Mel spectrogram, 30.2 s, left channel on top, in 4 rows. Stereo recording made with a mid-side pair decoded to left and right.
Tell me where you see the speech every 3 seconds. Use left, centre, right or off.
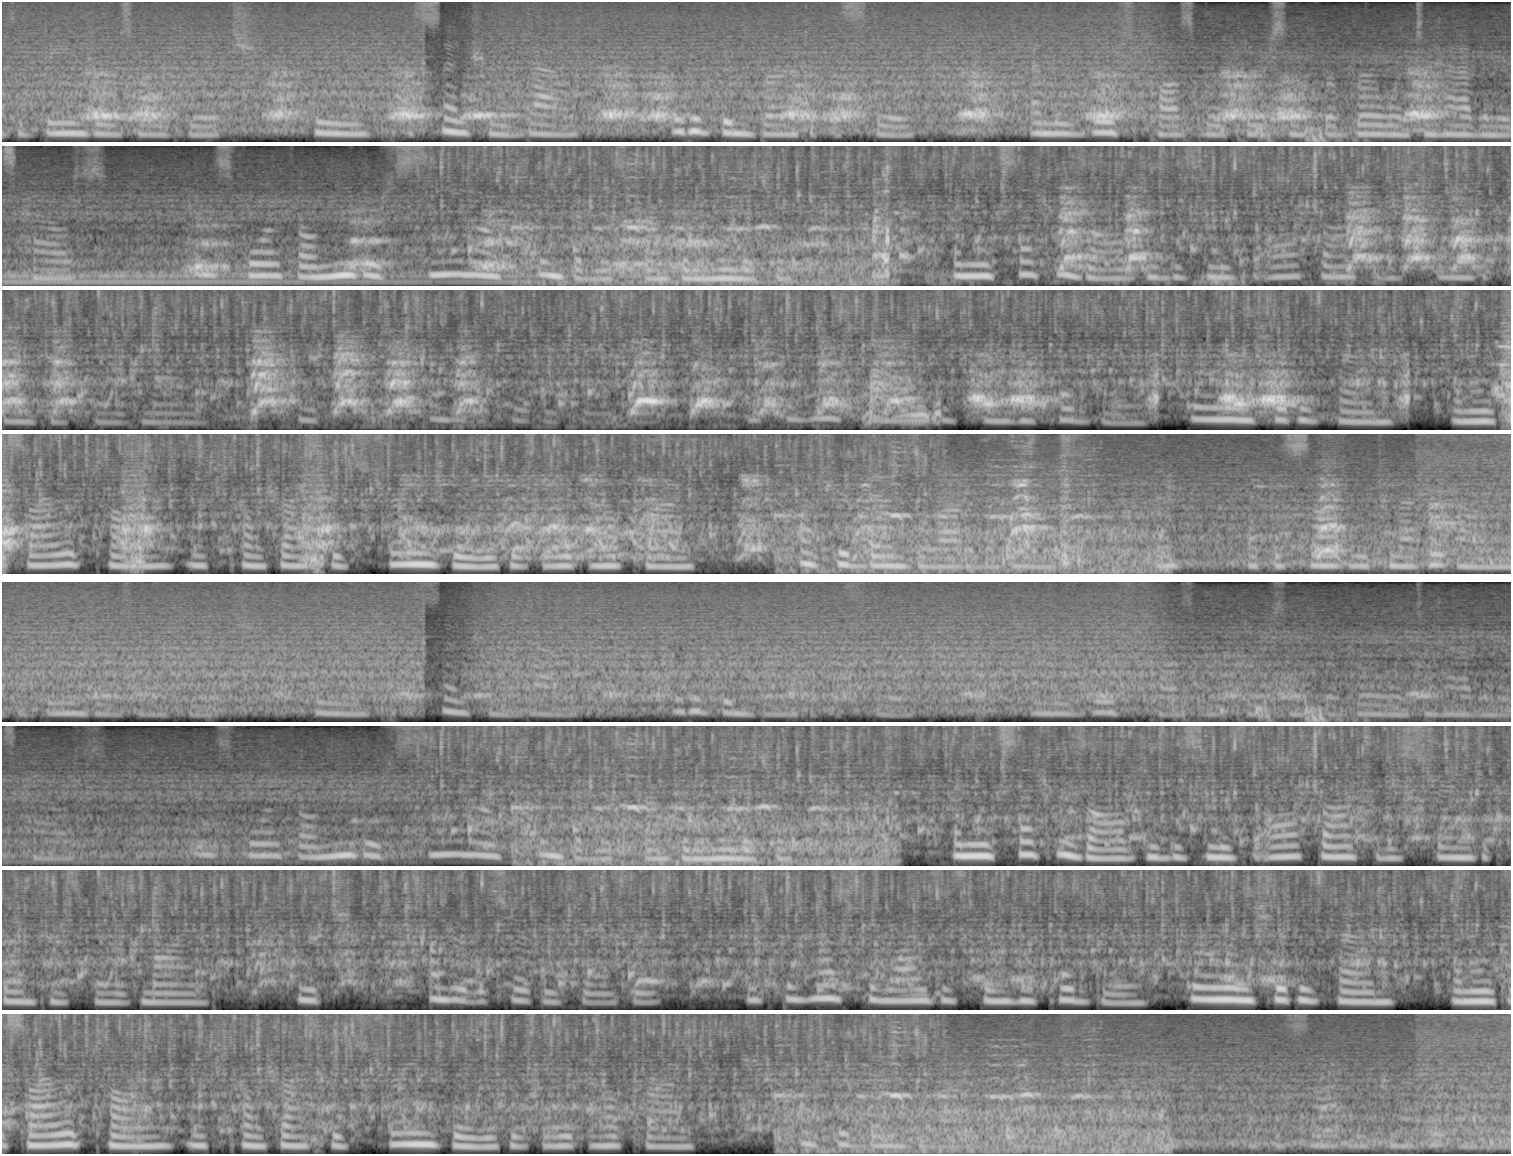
left, left, left, left, right, right, right, right, left, left.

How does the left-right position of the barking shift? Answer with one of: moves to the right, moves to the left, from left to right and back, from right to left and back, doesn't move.
doesn't move.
